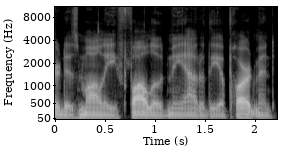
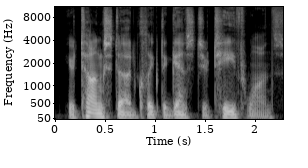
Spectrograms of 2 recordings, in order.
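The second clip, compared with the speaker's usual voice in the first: ordinary delivery, nothing marked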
